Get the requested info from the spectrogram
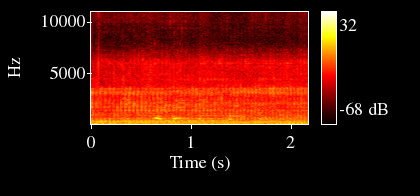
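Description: Steady vehicle and road noise, with indistinct voices in the background.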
